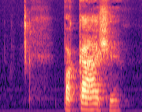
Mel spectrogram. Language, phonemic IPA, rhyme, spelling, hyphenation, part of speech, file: Dutch, /ˌpɑˈkaː.ʒə/, -aːʒə, pakkage, pak‧ka‧ge, noun, Nl-pakkage.ogg
- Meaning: luggage, baggage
